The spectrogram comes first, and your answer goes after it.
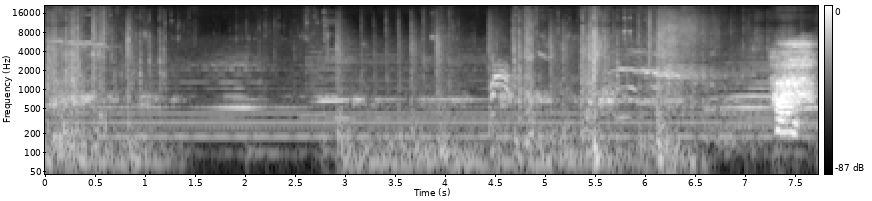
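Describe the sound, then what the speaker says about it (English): Horses whinny amid a busy Civilization VI battle soundscape of clattering, crashes and thuds, ending with a sharp louder burst near the end. "My horses are getting massacred left and right."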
